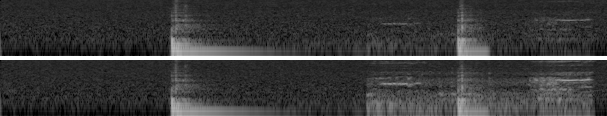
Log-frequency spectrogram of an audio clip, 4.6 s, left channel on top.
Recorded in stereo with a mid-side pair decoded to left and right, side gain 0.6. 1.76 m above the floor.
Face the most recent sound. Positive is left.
turn(degrees=-65)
